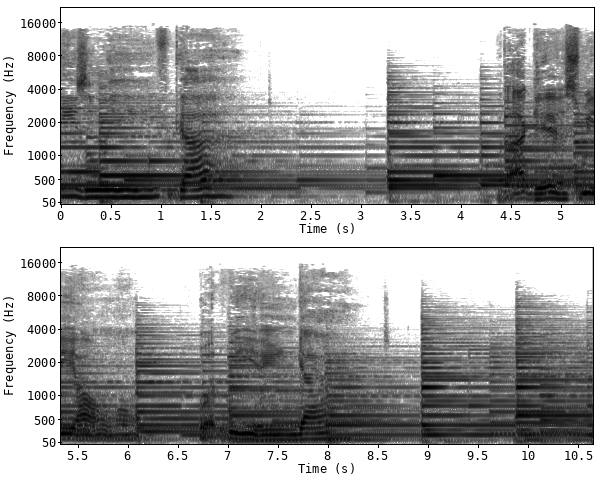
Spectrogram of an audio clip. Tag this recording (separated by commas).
Electric piano, Music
